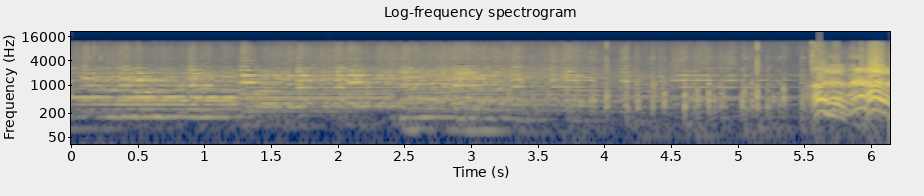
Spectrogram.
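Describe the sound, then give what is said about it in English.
Galloping hoofbeats of horses ridden by the Lone Ranger and Sheriff Thurman in pursuit of Tonto and the posse clatter in a quick, uneven rhythm beneath sustained dramatic music, growing more distinct toward the end before a loud, wavering cry breaks in. “Then the Lone Ranger and Sheriff Thurman rode in pursuit of Tonto and the posse.”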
